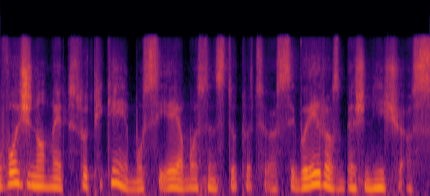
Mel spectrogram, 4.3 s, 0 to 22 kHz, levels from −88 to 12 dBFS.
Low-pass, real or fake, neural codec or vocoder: 10.8 kHz; fake; codec, 16 kHz in and 24 kHz out, 0.6 kbps, FocalCodec, streaming, 4096 codes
